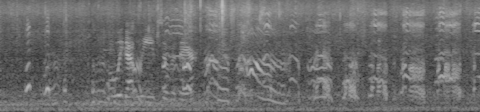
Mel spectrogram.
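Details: Four-week-old German Shorthaired Pointer puppies exploring outdoors for the first time: a busy jumble of overlapping squeaky, wavering whimpers from several pups, nearly continuous, with soft human voices in the background.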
